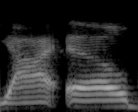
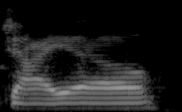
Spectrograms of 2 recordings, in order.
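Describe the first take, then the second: First: The name is said the Hebrew way. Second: The name is said the English way. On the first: This is how the original language says it. "in the Hebrew it might be Yael" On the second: This is how English speakers usually say it. "we would say Jael"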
